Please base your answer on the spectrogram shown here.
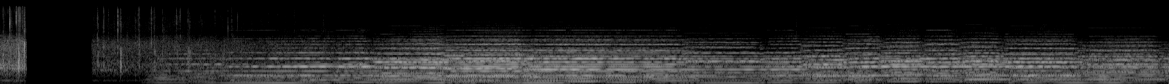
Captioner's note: applause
